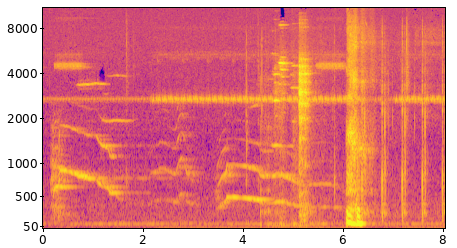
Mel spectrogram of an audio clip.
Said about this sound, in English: Those dogs, though.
